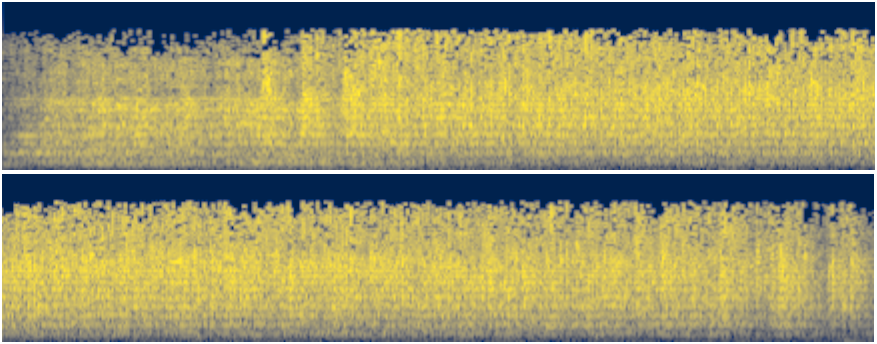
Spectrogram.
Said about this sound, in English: The scourge of modern civilization, the motor car. Dirty, smelly, and no one knows what's going on under the bonnet. Why? It's all down to the invention of the internal combustion engine.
